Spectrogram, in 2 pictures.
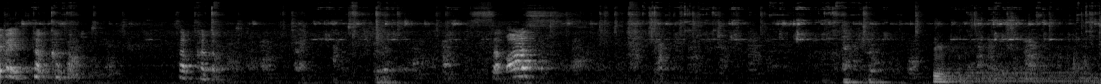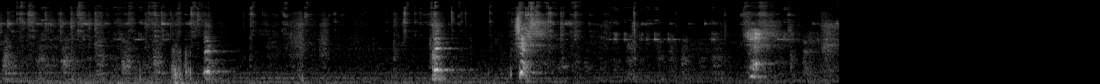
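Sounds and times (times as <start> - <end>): puppy vocal sounds: 8.3 - 14.4.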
